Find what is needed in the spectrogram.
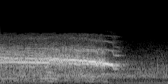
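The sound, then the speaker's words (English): A scream echoes through an old manor: a single sustained high-pitched cry lasting just over a second, sagging slightly in pitch before it cuts off abruptly. “Oh, the scream! There it is again! That was a scream”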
